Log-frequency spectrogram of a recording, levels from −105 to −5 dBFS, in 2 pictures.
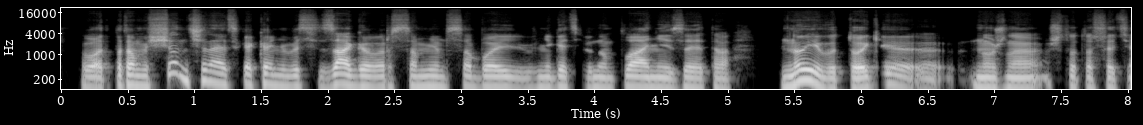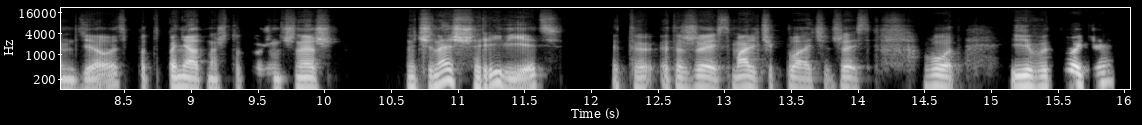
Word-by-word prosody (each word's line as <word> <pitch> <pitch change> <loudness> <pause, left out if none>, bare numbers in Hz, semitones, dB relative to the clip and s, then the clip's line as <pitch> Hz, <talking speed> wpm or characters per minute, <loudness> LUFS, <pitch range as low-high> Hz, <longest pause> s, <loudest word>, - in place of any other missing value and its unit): Вот, 110 - 0
потом 135 +1 +2
еще 130 - -1
начинается 170 - -2
какой-нибудь 130 -3 -3
заговор 125 -1 +3
с 110 - -6
самим 125 -1 -4
собой 120 0 -1
в 110 +1 -12
негативном 115 -1 -5
плане 120 -1 +2
из-за 110 +2 -3
этого. 110 -1 -4 0.4
Ну 135 +10 +4
и 190 -2 +6
в 110 -4 -1
итоге, 110 +1 +2
э, 135 - -4 0.2
нужно 110 - -2
что-то - - -7
с - - -14
этим 100 0 -4
делать. - - -1
Пот - - -9
понятно, 110 -3 +5
что 100 - -12
ты - - -51
уже 105 - -11
начинаешь 115 +1 +1 0.5
начинаешь 135 +8 +4
реветь. 115 -2 0 0.3
Это - - -5
это 115 - -3
жесть, 125 +2 +2
мальчик 115 -2 +2
плачет, 105 -3 -3
жесть. 115 -3 -2 0.4
Вот. 130 0 +2 0.3
И 130 +1 +5
в 120 -1 +2
итоге 155 +5 +3
120 Hz, 155 wpm, -27 LUFS, 110-130 Hz, 0.5 s, и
